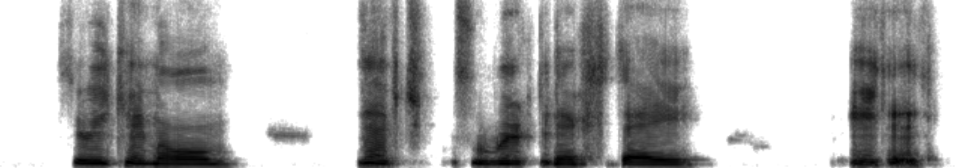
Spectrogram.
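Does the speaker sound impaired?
Yes: cerebral palsy; speech impairment.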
